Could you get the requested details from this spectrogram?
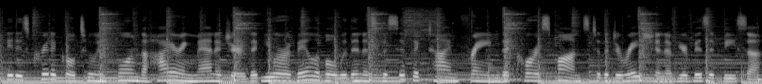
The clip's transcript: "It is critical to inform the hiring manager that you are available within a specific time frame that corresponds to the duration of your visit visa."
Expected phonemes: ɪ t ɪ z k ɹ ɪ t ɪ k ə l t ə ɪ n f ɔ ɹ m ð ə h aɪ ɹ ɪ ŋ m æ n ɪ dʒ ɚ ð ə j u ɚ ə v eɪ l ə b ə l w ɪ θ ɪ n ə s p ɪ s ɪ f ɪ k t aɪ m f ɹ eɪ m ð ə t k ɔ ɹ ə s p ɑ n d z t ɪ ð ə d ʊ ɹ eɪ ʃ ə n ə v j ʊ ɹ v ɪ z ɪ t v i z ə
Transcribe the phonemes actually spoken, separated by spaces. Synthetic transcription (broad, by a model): ɪ t ɪ z k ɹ ɪ t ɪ k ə l t ə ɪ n f ɔ ɹ m ð ə h aɪ ɹ ɪ ŋ m æ n ɪ dʒ ɚ ð ə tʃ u ɚ ə v eɪ l ə b ə l w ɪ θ ɪ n ə s p ɪ s ɪ f ɪ k t aɪ m f ɹ eɪ m ð ə t k ɔ ɹ ə s p ɑ n d z t ɪ ð ə d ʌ ɹ eɪ ʃ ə n ə v j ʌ ɹ v ɪ z ɪ t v i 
